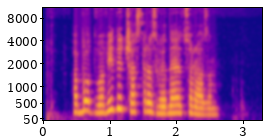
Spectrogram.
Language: Belarusian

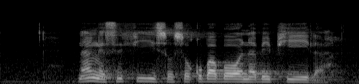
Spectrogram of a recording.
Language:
Zulu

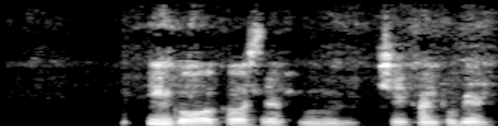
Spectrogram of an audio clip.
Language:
Chinese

